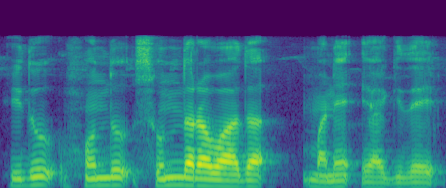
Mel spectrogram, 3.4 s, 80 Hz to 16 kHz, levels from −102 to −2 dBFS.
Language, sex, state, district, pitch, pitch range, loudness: Kannada, male, Karnataka, Koppal, 130 Hz, 100-140 Hz, -18 LUFS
